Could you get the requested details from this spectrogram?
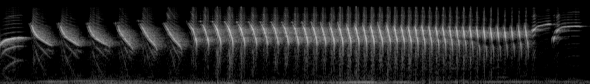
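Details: Canary singing in the lively rolling style called ngeroll: six rising sweeping notes, then a long fast even trill of about forty bright pulses, ending with short upward chirps.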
